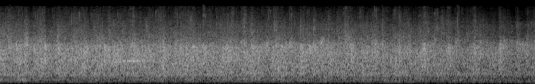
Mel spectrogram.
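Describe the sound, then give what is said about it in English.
A church audience claps steadily for several seconds during a service, a round of applause for a woman's 90th birthday, a dense, even wash of many hands with no voices rising above it, holding loud throughout and easing only slightly at the end. “And so if you want to give her a round of applause, that would be appropriate.”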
